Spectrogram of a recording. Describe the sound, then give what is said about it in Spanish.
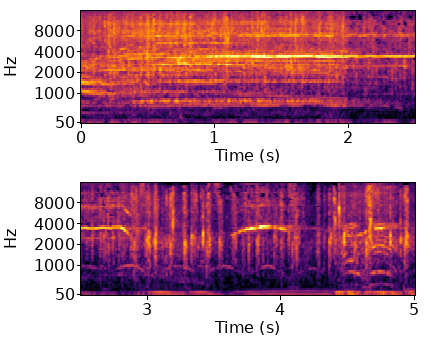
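An audience at the Auditorio Cartuja cheers, whoops and applauds, with a loud, continuous wash of clapping and shouting voices. “Un público que hoy nos arropa, que hoy nos acompaña en el Auditorio Cartuja. Un público que suena así, con esta energía.”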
